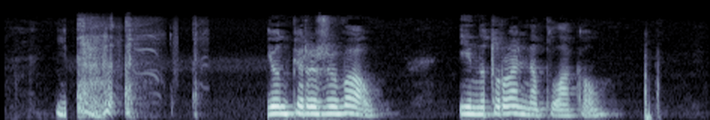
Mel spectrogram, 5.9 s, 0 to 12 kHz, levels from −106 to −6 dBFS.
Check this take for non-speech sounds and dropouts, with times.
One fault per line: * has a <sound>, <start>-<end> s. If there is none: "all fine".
* has a cough, 0.6-1.8 s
